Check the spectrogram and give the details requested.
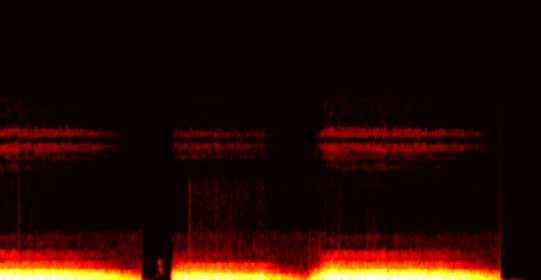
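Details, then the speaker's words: Recorded bronchial breath sounds as heard by stethoscope over the bronchi: loud, hollow, blowing breaths with a brief pause between inspiration and expiration; bronchial breath sounds. "Now, this is a bronchial sound, bronchial lung sound. That means this is what you would hear over the bronchi whenever you're listening with a stethoscope."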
